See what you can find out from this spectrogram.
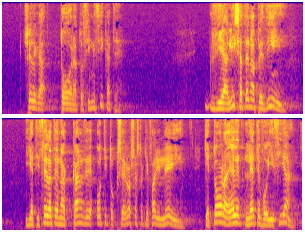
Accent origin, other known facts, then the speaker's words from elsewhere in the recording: Chalcis, Central Greece, Greece; στην πόλη μου, στη Χαλκίδα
